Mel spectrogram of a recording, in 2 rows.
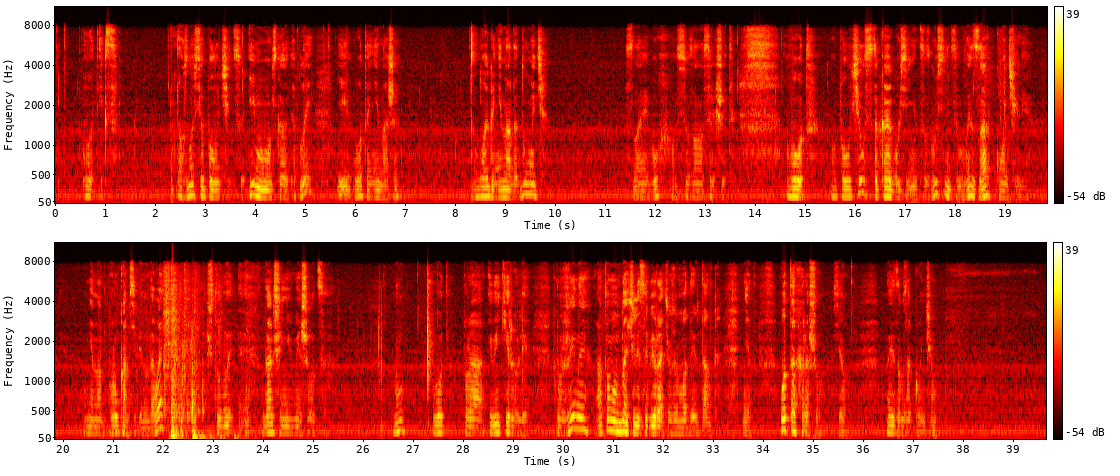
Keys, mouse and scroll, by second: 0.0 click, 0.9-3.9 middle drag, 4.8 click, 5.3 click, 5.9-8.9 middle drag, 14.0-14.5 scroll up 3, 14.5-16.7 middle drag, 16.7-17.4 scroll down 3, 17.7-19.5 middle drag, 19.5-20.0 scroll up 1, 20.0 scroll up 1, 24.5-24.9 scroll up 2, 25.2 scroll down 1, 26.4-30.5 shift+middle drag.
